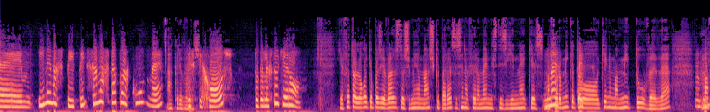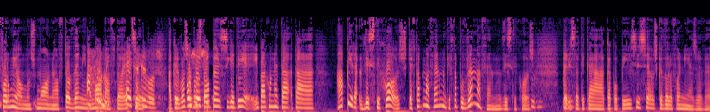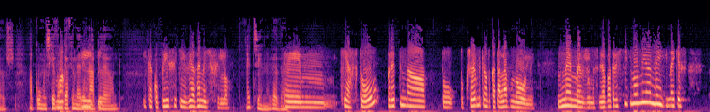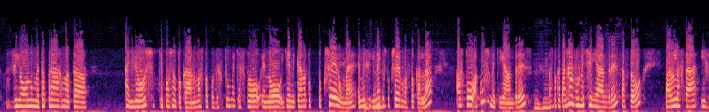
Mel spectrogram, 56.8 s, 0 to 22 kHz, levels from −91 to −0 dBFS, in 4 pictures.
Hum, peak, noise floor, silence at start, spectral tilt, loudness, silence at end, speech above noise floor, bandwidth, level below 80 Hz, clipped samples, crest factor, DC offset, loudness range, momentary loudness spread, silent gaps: none; -4 dBFS; -50 dBFS; 0 s; -6 dB/octave; -17 LUFS; 0 s; 33 dB; 11.5 kHz; -46 dBFS; under 0.1%; 12 dB; under 0.1%; 5 LU; 10 LU; none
